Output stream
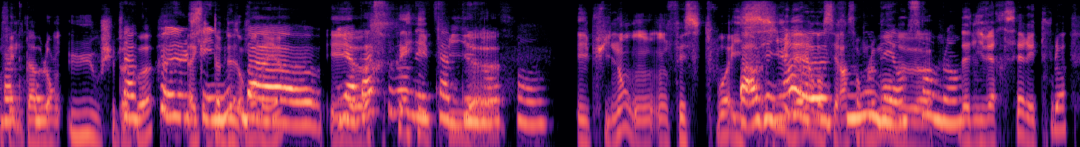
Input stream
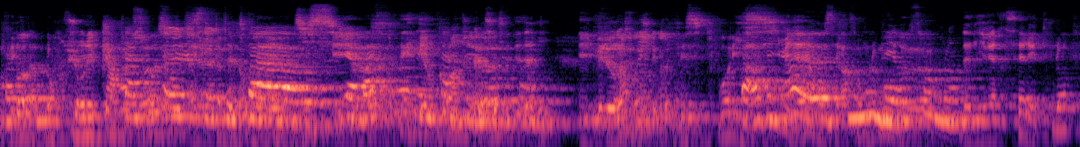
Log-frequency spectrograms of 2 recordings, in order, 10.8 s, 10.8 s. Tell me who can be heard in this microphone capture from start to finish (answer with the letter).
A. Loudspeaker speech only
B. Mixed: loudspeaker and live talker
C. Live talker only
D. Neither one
B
